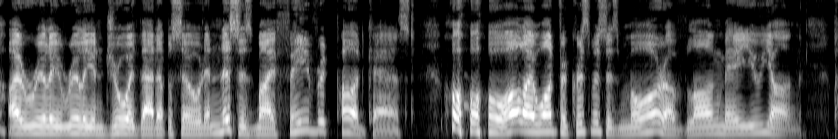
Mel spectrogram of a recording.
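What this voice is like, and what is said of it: Santa Claus character voice. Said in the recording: “Santa here ... Please excuse my voice ... Ho, ho, ho!”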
